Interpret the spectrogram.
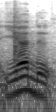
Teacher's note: huruf Dal termasuk huruf yang memiliki sifat Qalqalah ya maka dipantulkan huruf dalnya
